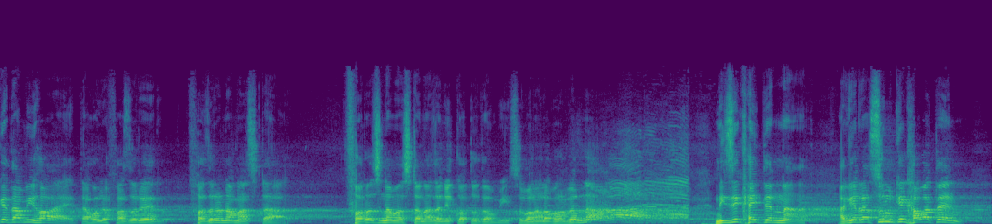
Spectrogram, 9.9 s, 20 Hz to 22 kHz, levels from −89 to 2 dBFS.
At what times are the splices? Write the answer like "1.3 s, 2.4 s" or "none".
7.2 s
